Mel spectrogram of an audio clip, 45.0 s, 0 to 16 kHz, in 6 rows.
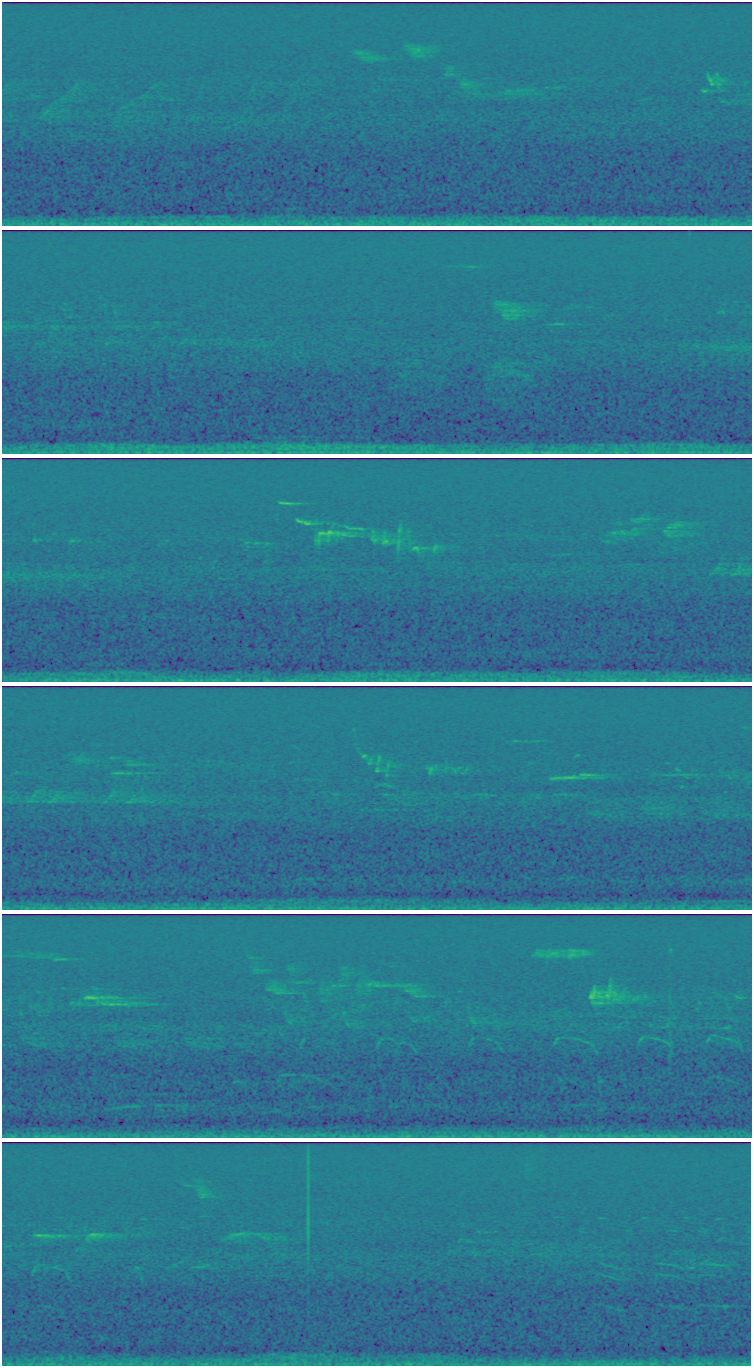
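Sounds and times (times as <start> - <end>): soft wind rumbling: 31.5 - 44.9.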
